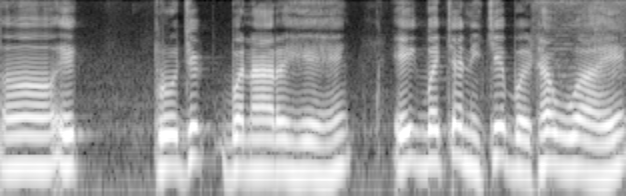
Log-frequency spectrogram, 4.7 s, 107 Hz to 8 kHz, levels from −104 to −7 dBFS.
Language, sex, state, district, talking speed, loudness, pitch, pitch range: Hindi, male, Chhattisgarh, Korba, 155 wpm, -12 LUFS, 200 Hz, 190-220 Hz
